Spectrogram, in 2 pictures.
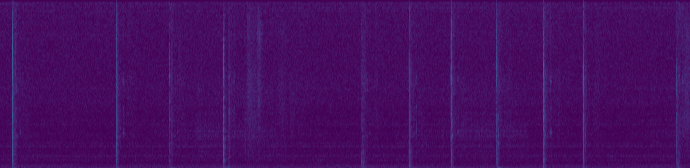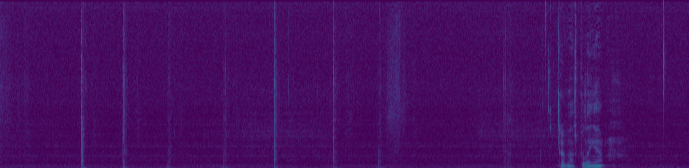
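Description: A punch needle pokes through taut cloth with soft, regular pops.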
